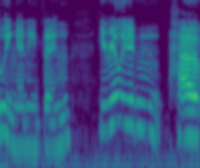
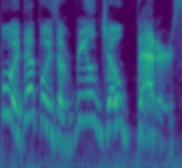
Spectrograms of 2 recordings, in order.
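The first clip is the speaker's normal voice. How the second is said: mocking, corny, dorky-sounding delivery; 4 semitones higher than usual. Repeating a quote from Capone to mock it: mocking Capone impression. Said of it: "who talks like that?".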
